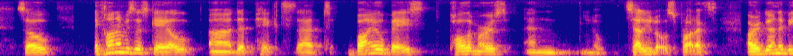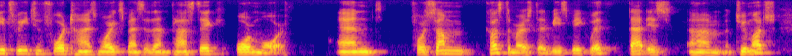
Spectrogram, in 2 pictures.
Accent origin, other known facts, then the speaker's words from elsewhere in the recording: Norway; now in United Kingdom; we are based in the UK. Um, I'm originally from Norway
